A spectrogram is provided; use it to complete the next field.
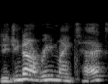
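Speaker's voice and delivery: mock yelling, very high-pitched. Retelling a sister's angry text complaint: imitating sister yelling. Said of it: "she's yelling at me".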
